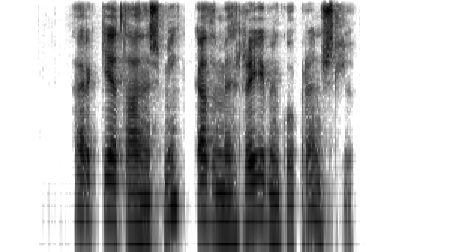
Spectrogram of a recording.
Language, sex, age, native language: Icelandic, male, 40-49, Icelandic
